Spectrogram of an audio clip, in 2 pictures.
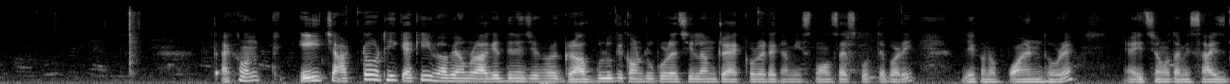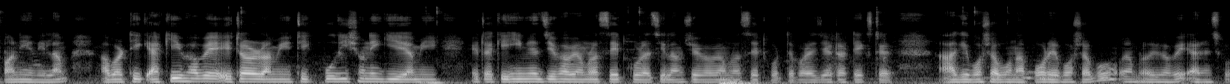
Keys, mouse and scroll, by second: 3.2 click, 3.7 scroll up 1, 5.9 click, 8.8 click, 14.3 click, 16.3 click, 18.3 click.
